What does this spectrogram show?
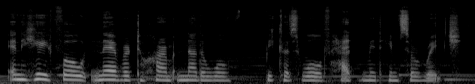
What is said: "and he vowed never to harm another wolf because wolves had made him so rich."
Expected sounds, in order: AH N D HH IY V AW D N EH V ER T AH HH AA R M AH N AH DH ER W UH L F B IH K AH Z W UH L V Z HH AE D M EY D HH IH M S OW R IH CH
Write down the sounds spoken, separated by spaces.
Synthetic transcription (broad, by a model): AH N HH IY F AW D N EH V ER T AH HH AA R M AH N AH DH ER W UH L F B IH K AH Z W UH L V HH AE D M EY D HH IH M S OW R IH CH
